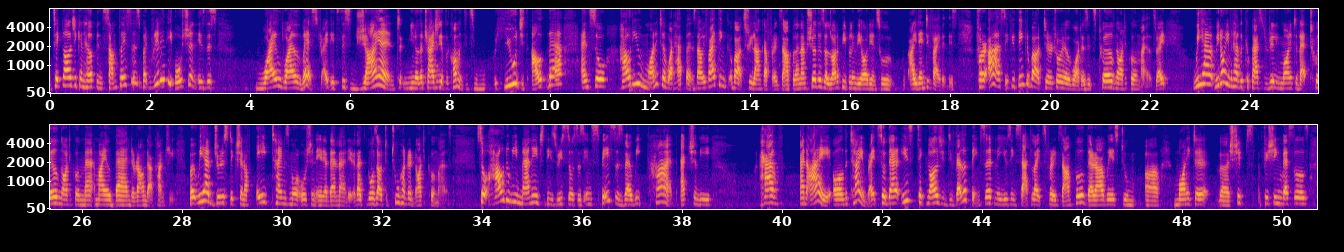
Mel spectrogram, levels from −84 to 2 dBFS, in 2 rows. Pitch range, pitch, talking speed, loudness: 175-255 Hz, 205 Hz, 185 wpm, -18 LUFS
